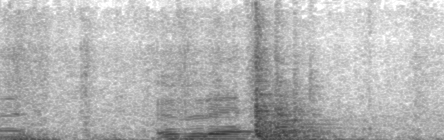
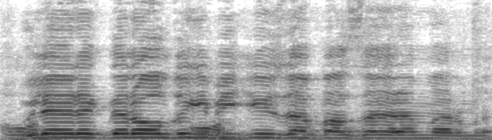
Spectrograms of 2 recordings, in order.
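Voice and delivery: auctioneer; 6 semitones higher, 7 dB louder than usual. Acted. Fish auction calling prices.

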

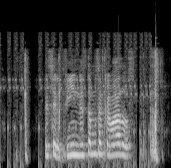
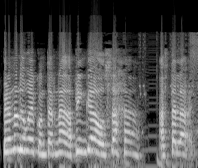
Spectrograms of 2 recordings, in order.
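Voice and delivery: put-on bratty kid voice; 7 semitones higher than usual. Voicing a cheeky boy.

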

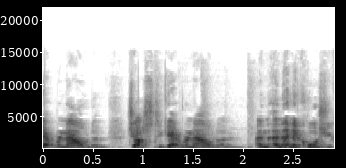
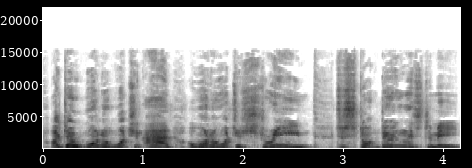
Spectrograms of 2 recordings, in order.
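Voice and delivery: real annoyance, louder and higher, yelling at the screen; frustrated outburst; 6 semitones higher, 4 dB louder than usual. Real, not acted. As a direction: blow up at the ad that won't let him watch. Ad interrupts the stream he wants.

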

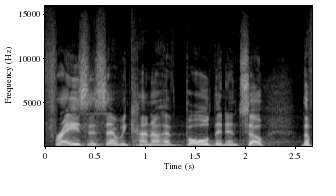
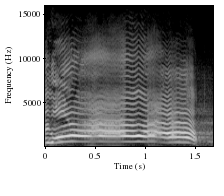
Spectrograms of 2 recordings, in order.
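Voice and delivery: high loud scream of joy; mock joyful scream; 6 dB louder than usual. Pastor imitating a jackpot winner, joyful scream. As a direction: scream like you just won money. Winning a lot of money.

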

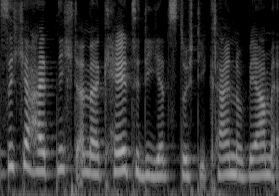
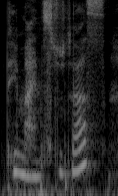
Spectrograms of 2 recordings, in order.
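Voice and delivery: soft, breath-led uncertain question; quiet and tentative; unsure; 9 dB quieter than usual. A narrator's reading. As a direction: ask it hesitantly, almost whispering. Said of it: "fragte sie ihn unsicher".

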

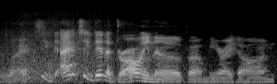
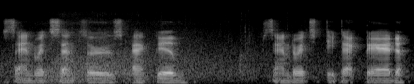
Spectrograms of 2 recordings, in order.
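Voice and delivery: low, slow robotic monotone; 9 semitones lower, 3 dB quieter, slower than usual. Acted. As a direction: speak like a deadpan machine. Voices the robot lizard.

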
